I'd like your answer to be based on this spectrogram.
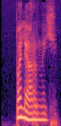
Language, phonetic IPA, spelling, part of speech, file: Russian, [pɐˈlʲarnɨj], полярный, adjective, Ru-полярный.ogg
- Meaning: polar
